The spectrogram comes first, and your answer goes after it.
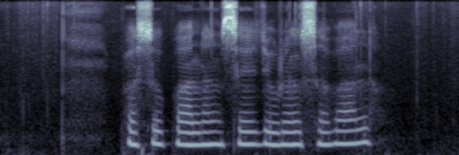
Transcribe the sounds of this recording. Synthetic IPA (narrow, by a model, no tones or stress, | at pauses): pəsupaːlənsed͡ʒuɽəlsəʋaːl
